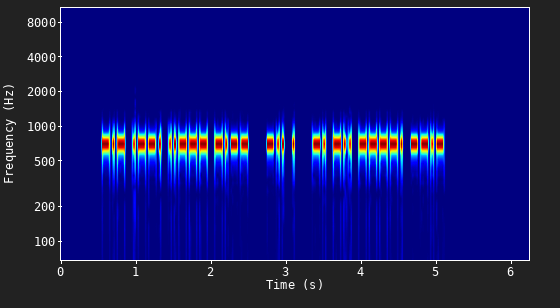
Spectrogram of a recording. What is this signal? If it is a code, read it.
Morse code, heard as a keyed tone, about 34 wpm, 700 Hz. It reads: KP2Y DE ND9Q
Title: USA Callsign DE Callsign - 4 Characters - 35wpm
